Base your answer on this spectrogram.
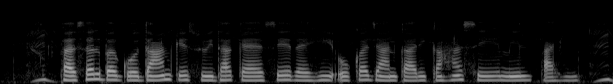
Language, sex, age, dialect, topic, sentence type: Chhattisgarhi, female, 25-30, Eastern, agriculture, question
